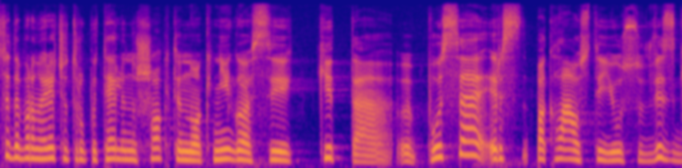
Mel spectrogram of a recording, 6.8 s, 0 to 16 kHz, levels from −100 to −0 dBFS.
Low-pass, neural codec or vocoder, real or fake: 14.4 kHz; none; real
